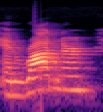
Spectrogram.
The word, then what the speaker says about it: Rodner: That's spelled Gould and Rodner. That's Radner, and they are in Chicago.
